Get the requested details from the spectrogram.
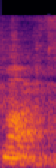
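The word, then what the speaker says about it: Maat: Am I pronouncing those correctly? Sounds okay. Okay. I say go for it. Yeah. You're right. Okay. Mot.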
